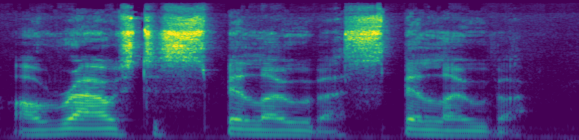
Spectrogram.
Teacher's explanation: we link the l and the o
